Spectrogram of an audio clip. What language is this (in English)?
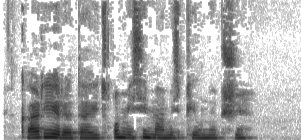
Georgian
